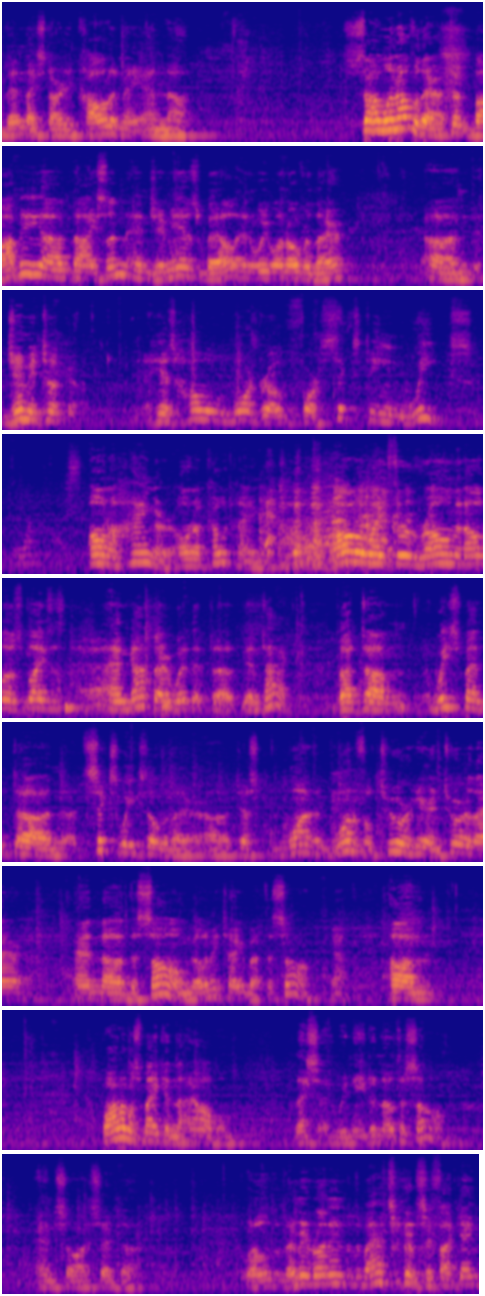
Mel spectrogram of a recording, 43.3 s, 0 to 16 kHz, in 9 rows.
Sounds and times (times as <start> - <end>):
Speech: 0.0 - 1.9, 3.4 - 8.3, 9.0 - 10.4, 11.0 - 33.2, 34.7 - 36.0, 36.6 - 38.2, 38.8 - 39.9, 40.9 - 43.2.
